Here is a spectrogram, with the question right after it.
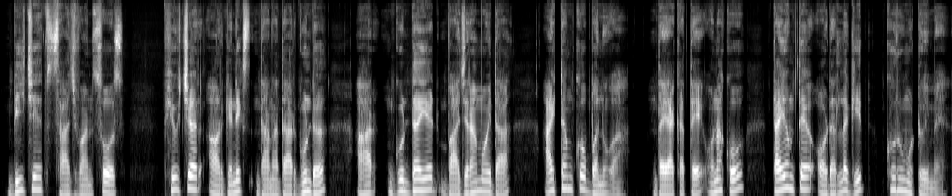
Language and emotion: Santali, neutral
